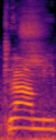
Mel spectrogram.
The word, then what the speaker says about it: cami: Czyli dżami po turecku pisze się cami.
